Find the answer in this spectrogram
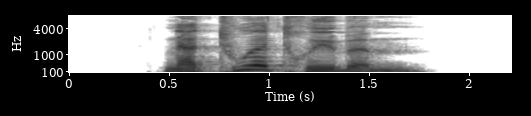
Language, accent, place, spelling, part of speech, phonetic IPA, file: German, Germany, Berlin, naturtrübem, adjective, [naˈtuːɐ̯ˌtʁyːbəm], De-naturtrübem.ogg
- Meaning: strong dative masculine/neuter singular of naturtrüb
